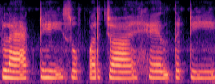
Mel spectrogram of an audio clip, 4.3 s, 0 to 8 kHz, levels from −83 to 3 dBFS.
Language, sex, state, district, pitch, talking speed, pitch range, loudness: Hindi, female, Bihar, Saharsa, 235 Hz, 95 wpm, 225-245 Hz, -16 LUFS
